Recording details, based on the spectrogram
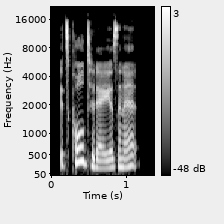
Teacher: with a falling tone. It's cold today, isn't it? I sound more certain. I'm expecting you to agree with me. I'm probably just making a comment and moving the conversation forward.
